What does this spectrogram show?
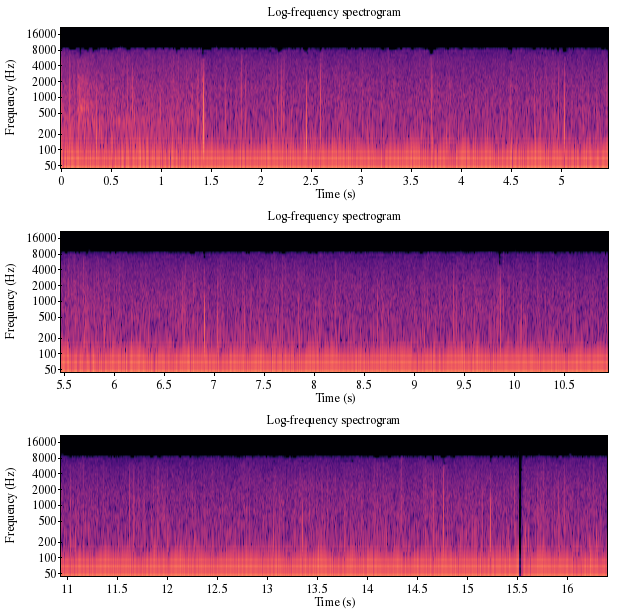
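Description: Steady hiss over a low hum, broken by scattered clicks and pops: the crackle of an old film soundtrack.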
